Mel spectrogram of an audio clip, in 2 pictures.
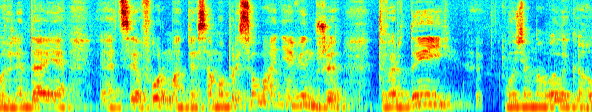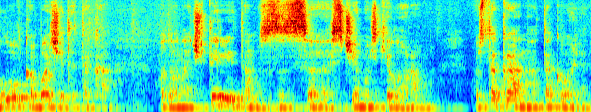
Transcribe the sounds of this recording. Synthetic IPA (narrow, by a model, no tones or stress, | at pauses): ɪɦlʲɐd̪ɑjɛt̪sɛfɔrmɐd̪lʲɐsɐmɔpɾɪsʊʋɑ̰nʲːɐʋʲinwʒɛt̪ʋerd̪ɪj | ɔs̬ʲʋɔnaʋelˠɪkɐɦɔlˠɔwkɐbɑt͡ʃɪt̪ɛt̪ɐkʰɑ | ɔt̪ʋɔnɑt͡ʃɪ̥t̪ɪɾɪt̪ɑmzst͡ʃɪmɔsʲkʲɪlˠɔɦɾam | ɔsʲt̪ɐkanɑt̪ɑkʋɪɦlʲɐ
